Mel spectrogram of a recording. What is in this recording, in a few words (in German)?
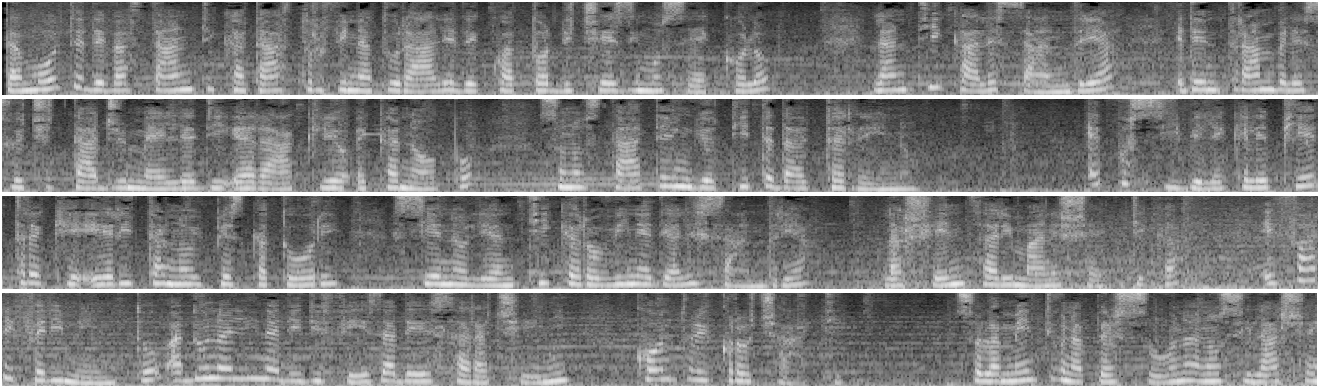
Dynamisch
